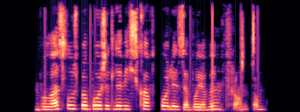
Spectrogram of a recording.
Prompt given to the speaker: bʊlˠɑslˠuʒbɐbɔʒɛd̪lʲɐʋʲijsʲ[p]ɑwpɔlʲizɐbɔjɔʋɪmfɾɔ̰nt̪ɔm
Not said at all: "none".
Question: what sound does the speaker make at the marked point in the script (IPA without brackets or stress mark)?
k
